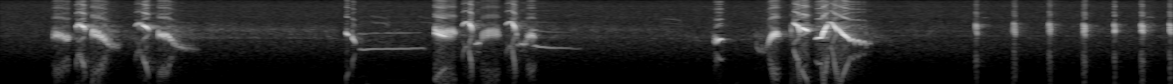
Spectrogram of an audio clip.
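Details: A Dartford Warbler, recorded in Corrèze, France, as a rare or passage bird, gives scratchy, chattering bursts of high notes in quick clusters, then a fast run of sharp, dry ticks about five per second.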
